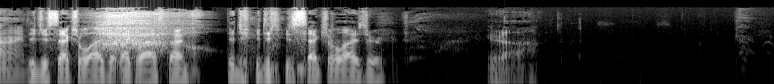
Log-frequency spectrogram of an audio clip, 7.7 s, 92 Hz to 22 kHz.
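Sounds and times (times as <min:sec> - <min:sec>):
speech: 0:00.0 - 0:04.0, 0:04.9 - 0:05.4
exaggerated heavy breathing made by a person on request: 0:00.8 - 0:02.3.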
